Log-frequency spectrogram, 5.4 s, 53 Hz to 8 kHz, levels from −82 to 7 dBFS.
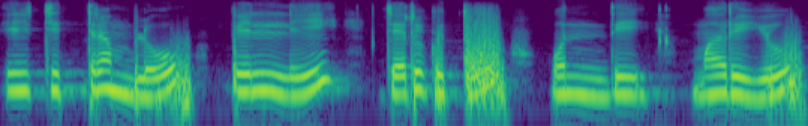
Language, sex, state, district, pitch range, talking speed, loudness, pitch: Telugu, female, Andhra Pradesh, Sri Satya Sai, 190-220 Hz, 65 wpm, -13 LUFS, 200 Hz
